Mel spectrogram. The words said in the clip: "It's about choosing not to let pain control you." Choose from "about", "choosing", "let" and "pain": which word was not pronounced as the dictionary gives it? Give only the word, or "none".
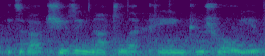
none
